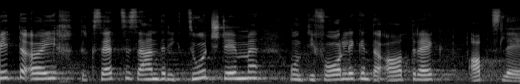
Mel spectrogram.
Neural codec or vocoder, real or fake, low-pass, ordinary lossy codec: none; real; 14.4 kHz; none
